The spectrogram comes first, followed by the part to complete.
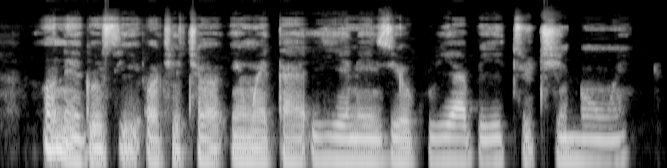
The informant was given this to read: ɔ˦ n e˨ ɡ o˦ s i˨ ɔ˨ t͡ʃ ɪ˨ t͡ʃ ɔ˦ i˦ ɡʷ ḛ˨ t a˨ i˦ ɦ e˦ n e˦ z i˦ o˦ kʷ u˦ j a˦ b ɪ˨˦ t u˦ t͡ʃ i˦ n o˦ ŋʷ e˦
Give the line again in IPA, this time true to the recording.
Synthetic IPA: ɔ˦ n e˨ ɡ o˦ s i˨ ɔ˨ t͡ʃ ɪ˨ t͡ʃ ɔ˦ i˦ ŋʷ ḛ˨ t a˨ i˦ ɦ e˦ n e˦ z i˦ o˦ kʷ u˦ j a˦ b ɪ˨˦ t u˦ t͡ʃ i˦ n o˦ ŋʷ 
